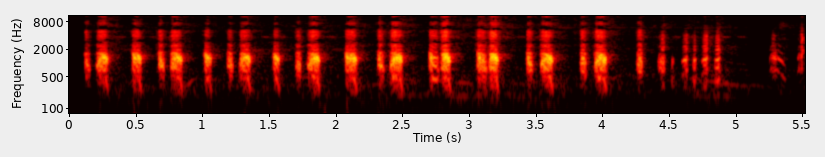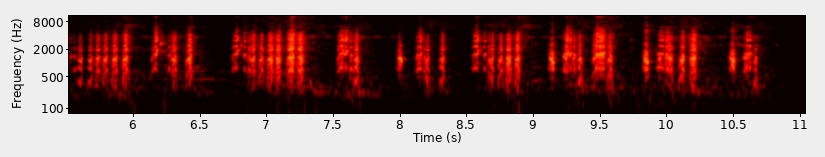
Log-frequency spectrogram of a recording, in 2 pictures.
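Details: Chukar partridge calling: a loud run of rapid, evenly spaced clucking notes, about 160 per minute, during the first four seconds, then softer, more broken and uneven chattering clucks for the rest.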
